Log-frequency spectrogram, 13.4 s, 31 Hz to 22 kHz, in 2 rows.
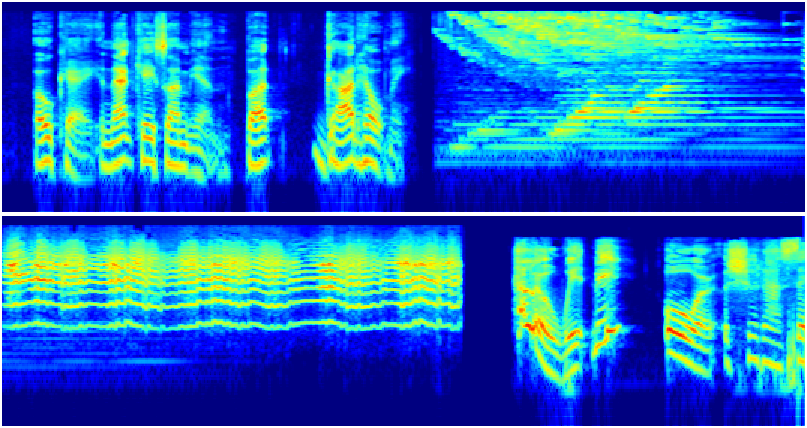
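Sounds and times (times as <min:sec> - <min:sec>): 
speech: 0:00.3 - 0:03.8, 0:11.2 - 0:13.3
mosquito buzzing with high-pitched whine: 0:06.7 - 0:10.6.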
